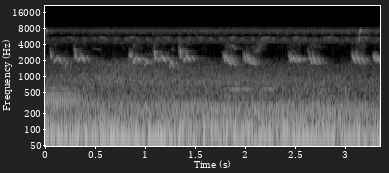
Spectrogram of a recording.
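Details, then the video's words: Singing female mockingbird at early morning repeating a quick chirping double note about ten times in under four seconds, each slurring downward, over low steady background noise. "A VERY Happy 😊 Mocking Bird Indeed."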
